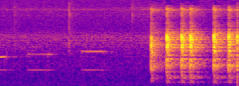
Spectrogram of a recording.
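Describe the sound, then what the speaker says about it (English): A mobile phone dials the speaking clock: a few faint tones, then a quick run of about eight loud keypad beeps in an uneven rhythm, heard alone. "if I just dial the speaking clock on my mobile phone"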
